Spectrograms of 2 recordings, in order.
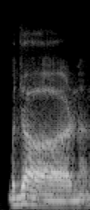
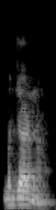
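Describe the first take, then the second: First: Mock Italian, long drawn-out vowel; hammed-up Italian lilt, slow; exaggerated Italian accent. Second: Said in the usual way. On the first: Shown as a demonstration. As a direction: stretch buongiorno in a sing-song Italian way. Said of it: "I don't speak like an accent". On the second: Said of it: "That's it".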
